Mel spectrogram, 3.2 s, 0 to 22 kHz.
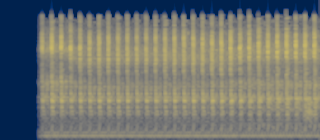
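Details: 2002 Pontiac Bonneville SE 3800 V6 at idle: rapid steady knocking tapping sharply over a low even hum; slight rod knock suspected, not confirmed.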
